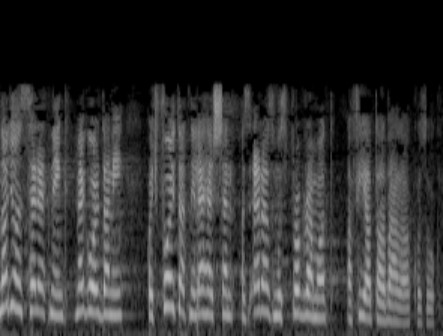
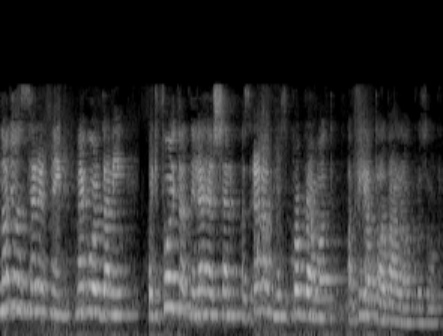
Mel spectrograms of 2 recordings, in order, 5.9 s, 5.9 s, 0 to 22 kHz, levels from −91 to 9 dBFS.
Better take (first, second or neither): first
